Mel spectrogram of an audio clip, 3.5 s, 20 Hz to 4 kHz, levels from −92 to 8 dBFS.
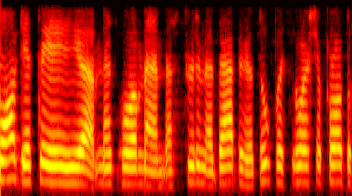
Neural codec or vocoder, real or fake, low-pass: codec, 16 kHz, 4 kbps, FunCodec, trained on LibriTTS, 50 frames a second; fake; 3.6 kHz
